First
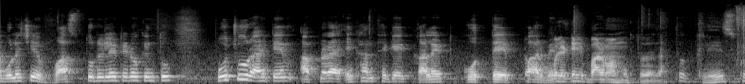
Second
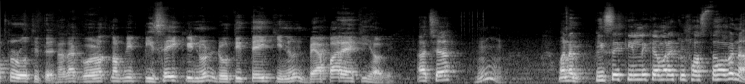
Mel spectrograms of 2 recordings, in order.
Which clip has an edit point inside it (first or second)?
first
